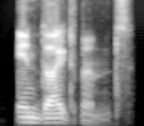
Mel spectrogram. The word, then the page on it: indictment: British English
